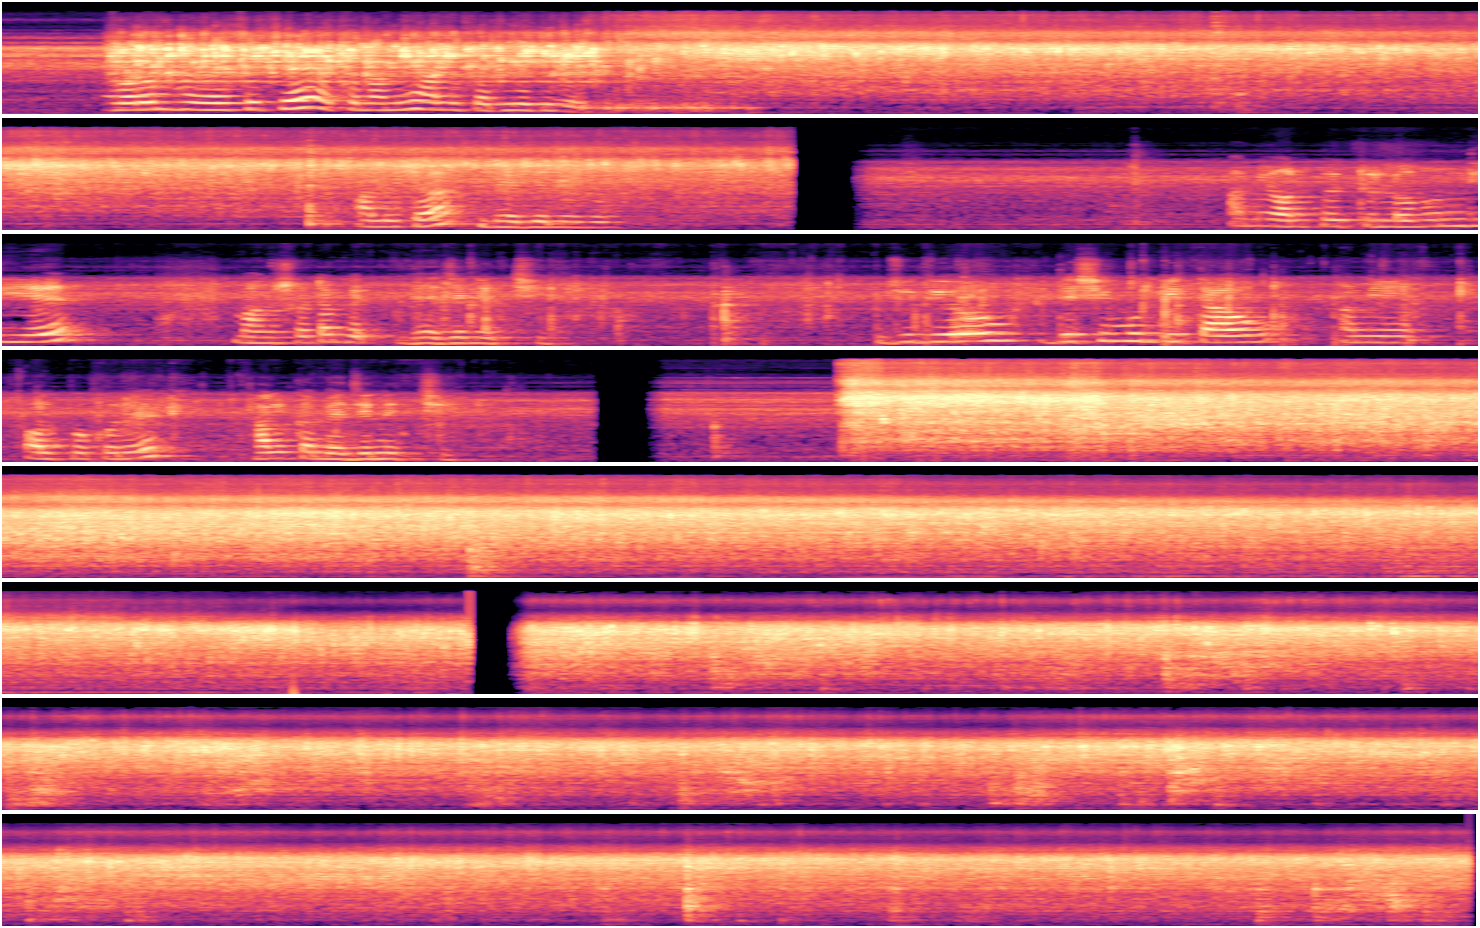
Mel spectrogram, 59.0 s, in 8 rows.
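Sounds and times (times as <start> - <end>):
chicken sizzling in hot oil: 0.4 - 11.4, 26.3 - 59.0.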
